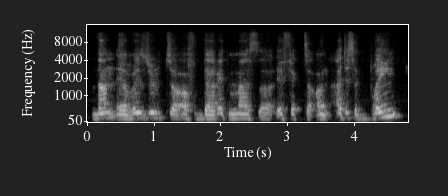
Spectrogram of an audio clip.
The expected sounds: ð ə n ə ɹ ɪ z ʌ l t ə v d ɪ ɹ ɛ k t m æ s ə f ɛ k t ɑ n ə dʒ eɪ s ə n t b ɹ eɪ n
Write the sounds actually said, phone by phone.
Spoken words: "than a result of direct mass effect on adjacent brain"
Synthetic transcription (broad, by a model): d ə n ə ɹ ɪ z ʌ l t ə f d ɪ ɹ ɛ t m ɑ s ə f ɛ k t ɑ n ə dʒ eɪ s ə t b ɹ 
